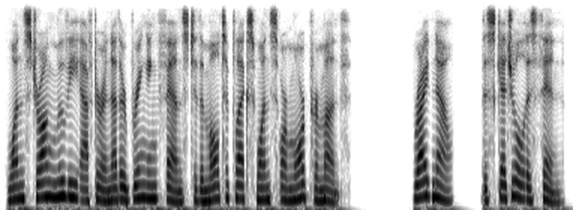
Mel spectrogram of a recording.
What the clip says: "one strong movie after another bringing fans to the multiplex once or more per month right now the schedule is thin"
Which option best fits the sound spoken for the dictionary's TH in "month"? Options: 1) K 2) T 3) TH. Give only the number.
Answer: 3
